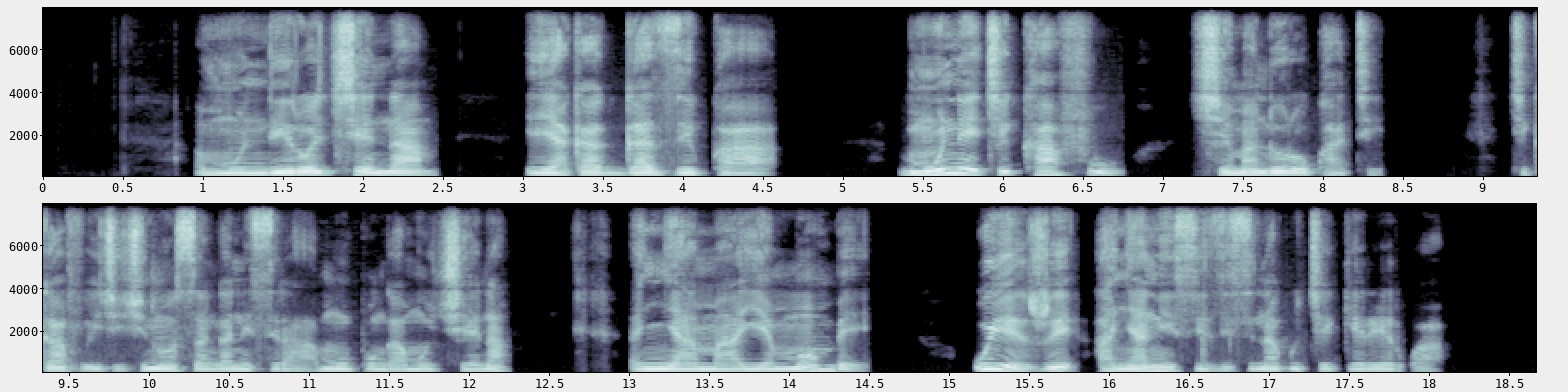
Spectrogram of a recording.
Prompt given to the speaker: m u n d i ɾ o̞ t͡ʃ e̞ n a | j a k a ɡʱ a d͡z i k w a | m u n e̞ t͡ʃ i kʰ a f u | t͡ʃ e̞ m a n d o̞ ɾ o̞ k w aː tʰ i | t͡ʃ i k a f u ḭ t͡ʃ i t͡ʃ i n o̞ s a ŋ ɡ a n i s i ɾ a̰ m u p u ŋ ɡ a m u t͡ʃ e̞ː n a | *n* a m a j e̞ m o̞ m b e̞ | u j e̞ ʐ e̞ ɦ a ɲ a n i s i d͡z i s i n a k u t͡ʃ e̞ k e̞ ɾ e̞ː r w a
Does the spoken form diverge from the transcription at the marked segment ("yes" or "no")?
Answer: yes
